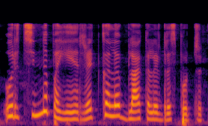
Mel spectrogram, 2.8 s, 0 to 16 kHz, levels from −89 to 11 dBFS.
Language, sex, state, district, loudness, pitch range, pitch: Tamil, female, Tamil Nadu, Nilgiris, -16 LUFS, 195-295 Hz, 215 Hz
